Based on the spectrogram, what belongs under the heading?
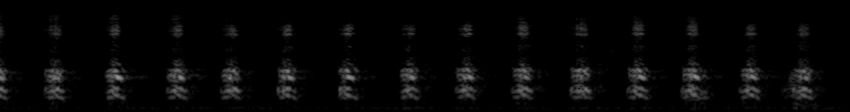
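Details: Goose urging goslings to take the leap from their nest, evening; crisp, evenly timed honks, about three and a half per second, in a clean uninterrupted run.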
